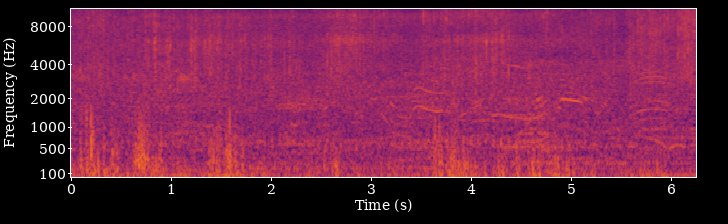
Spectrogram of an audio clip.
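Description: Outdoor wind buffeting the microphone with a constant low rumble, under indistinct voices of passers-by that come and go.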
